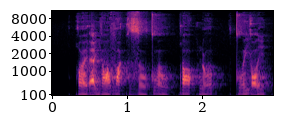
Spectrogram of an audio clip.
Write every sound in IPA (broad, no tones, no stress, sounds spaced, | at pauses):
qʷ ɪ ɾ æ̰ j ɒ v ɑ k z ʊ tʷ ʌ u̯ | ɾ ɔ k ɳ ʊ | tʷ ə j ɔ̰ i̯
